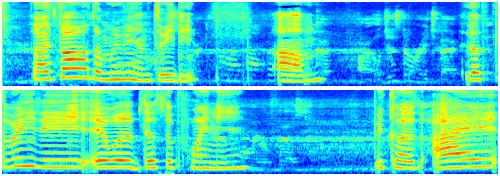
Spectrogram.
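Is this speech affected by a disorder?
Yes: cerebral palsy.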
